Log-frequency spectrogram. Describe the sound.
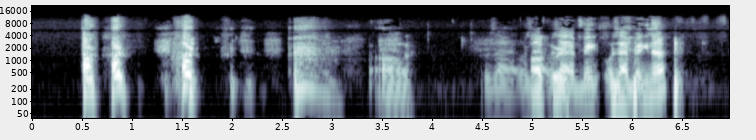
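A person imitates a big dog barking, starting with a few sharp, loud woofs and then trailing into longer, growly, drawn-out barks and vocal noises.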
